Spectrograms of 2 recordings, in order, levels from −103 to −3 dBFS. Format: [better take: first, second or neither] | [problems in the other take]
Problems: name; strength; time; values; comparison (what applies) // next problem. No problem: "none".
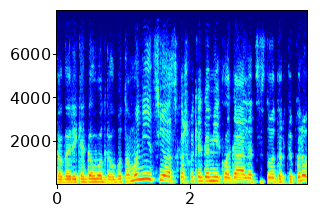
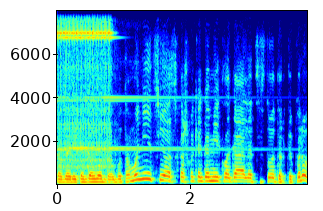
first | background sound (Telephone); 11 dB below the speech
